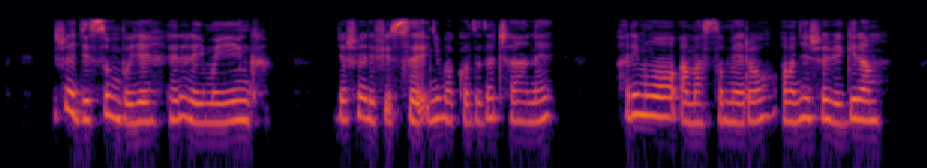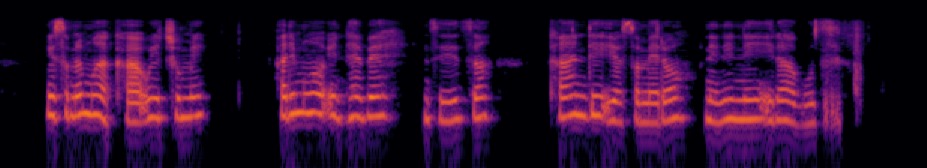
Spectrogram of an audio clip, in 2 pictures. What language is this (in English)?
Rundi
